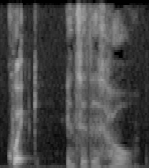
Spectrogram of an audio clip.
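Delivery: high, alarmed command; urgent escape order; urgent hurrying. A narrator's reading. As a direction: hurry a friend to safety, pitched high. Town mouse urging escape from danger.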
